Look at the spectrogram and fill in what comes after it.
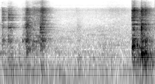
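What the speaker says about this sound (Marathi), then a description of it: "झाकण ठेवून" Metal clatters twice, a lid scraping and clanking onto a pan, with a quiet pause between the two bursts.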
